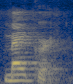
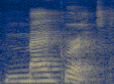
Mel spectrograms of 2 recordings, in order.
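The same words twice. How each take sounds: First: Margaret with a clipped end; corrected reading. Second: Margaret as /mæɡɹɪt/, first vowel as in cat; wrong reading. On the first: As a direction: settle on Margaret. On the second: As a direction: misread Margaret with a short a. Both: Shown as a demonstration. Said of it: "not Margaret".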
